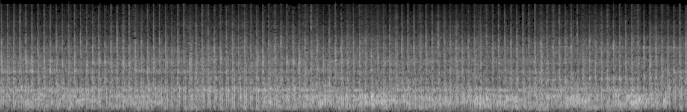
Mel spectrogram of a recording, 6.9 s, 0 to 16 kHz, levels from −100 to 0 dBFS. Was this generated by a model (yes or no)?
yes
